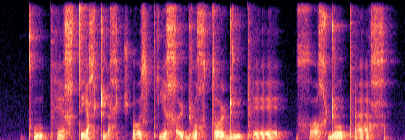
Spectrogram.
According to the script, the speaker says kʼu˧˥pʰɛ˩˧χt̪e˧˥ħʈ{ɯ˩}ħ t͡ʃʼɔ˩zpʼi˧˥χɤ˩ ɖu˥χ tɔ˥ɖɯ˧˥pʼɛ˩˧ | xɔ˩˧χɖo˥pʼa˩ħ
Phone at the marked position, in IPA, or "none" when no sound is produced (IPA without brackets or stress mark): ɯ˩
